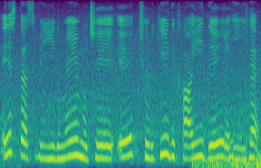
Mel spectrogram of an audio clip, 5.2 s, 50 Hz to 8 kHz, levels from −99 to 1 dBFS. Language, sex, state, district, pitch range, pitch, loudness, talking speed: Hindi, female, Madhya Pradesh, Katni, 225-265 Hz, 245 Hz, -13 LUFS, 115 wpm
